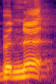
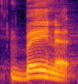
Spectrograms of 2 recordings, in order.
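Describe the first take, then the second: First: The first syllable sounds like 'ben'. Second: The first syllable sounds like 'bay'. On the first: The speaker calls it wrong. "I used to always call it Bennett" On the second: The speaker calls it right. "I'm sorry"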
